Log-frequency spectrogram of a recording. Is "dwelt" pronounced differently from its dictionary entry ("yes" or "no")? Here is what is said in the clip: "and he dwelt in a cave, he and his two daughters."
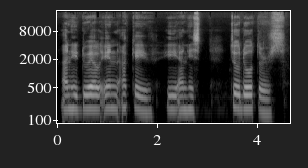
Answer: yes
